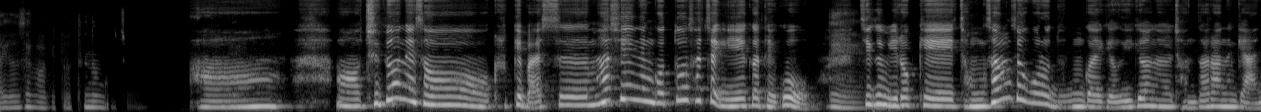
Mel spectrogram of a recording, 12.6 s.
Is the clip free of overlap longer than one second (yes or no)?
yes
